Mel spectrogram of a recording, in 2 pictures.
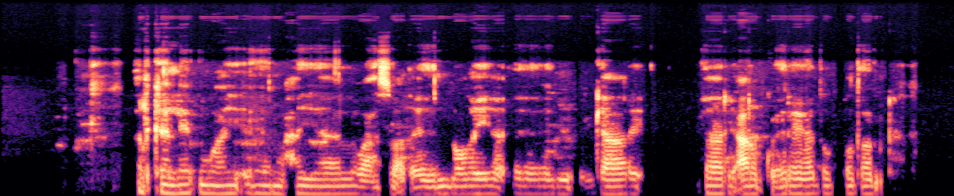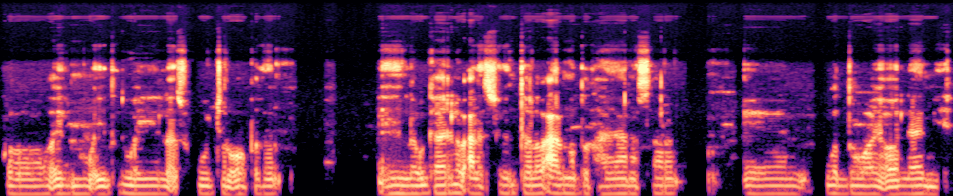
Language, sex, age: Somali, male, 18-24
